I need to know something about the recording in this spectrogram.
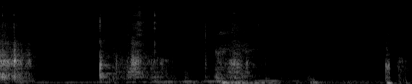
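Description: A small figure's base taps down on a table.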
